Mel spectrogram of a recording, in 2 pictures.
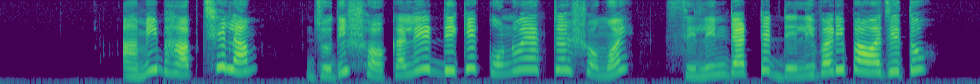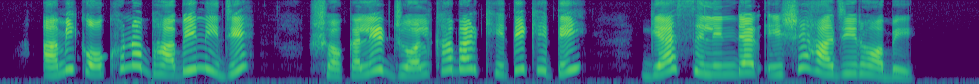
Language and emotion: Bengali, surprised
